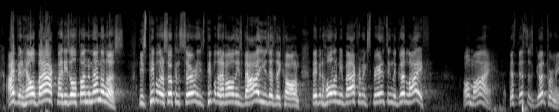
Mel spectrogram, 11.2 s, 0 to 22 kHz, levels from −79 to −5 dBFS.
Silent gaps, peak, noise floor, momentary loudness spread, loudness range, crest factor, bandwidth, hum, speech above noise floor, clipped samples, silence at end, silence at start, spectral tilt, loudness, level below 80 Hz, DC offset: none; 0 dBFS; -60 dBFS; 14 LU; 7 LU; 16 dB; 14 kHz; none; 45 dB; under 0.1%; 0 s; 0.15 s; -4 dB/octave; -15 LUFS; -52 dBFS; under 0.1%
